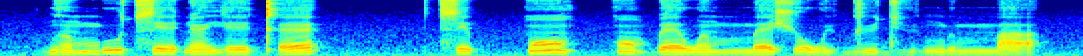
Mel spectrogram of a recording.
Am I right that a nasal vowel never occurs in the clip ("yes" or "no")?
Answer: no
